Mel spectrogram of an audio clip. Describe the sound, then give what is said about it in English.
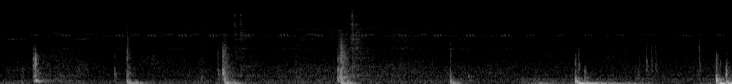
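Slow, heavy footsteps of a man thud across wooden porch planks above someone hiding beneath the porch, about eight steps at an unhurried, even pace, while crickets chirp steadily in the background. “Killer walks across the porch right above Maddie's head.”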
